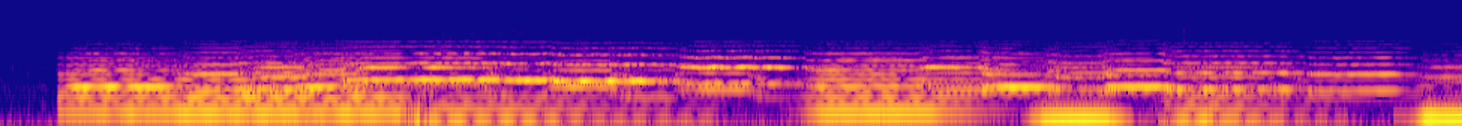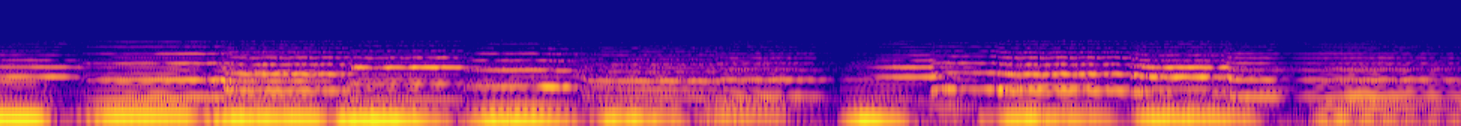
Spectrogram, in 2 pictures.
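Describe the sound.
Four string-quartet parts play together on an electronic instrument, layered sustained tones weaving in slow harmony at a full, steady volume for about twenty seconds.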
